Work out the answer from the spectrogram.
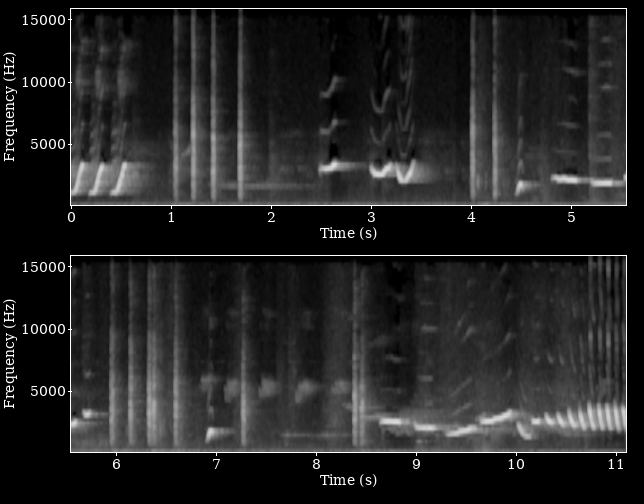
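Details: An Asian robin sings scattered phrases of short whistles and slurred notes between sharp clicking sounds, closing with a rapid, buzzy run of rising notes.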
